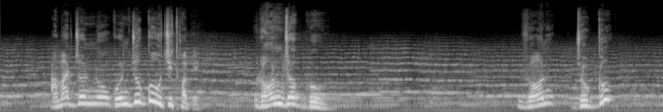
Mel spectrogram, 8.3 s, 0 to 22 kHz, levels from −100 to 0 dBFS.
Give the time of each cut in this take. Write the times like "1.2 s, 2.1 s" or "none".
none

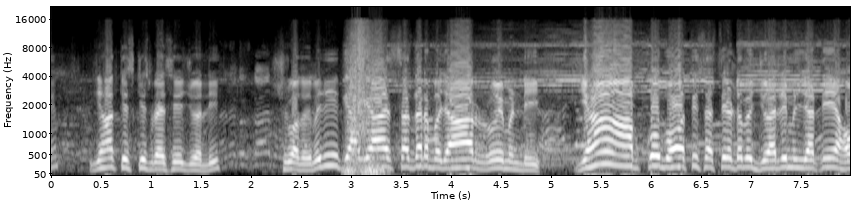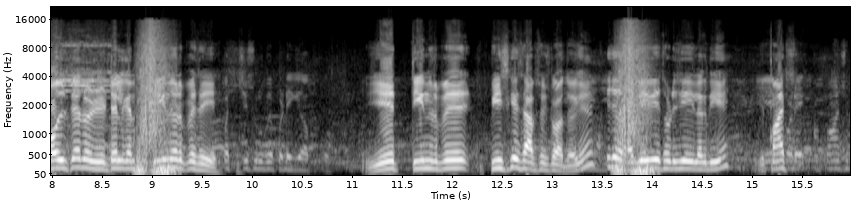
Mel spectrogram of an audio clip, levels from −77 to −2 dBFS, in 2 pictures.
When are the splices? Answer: 2.9 s, 8.8 s, 13.6 s

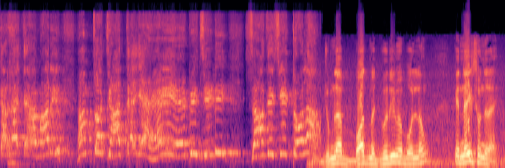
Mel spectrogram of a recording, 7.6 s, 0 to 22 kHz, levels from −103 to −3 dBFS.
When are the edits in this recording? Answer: 4.7 s

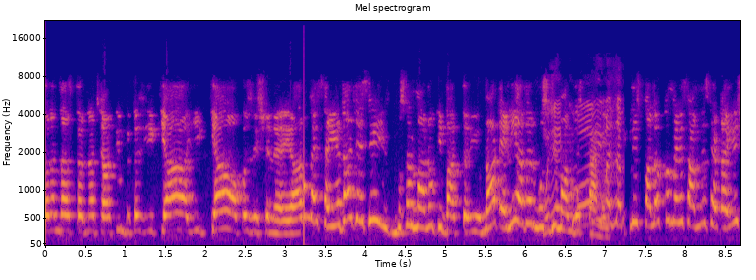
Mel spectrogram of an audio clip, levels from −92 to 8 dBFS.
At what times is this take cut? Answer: 3.2 s, 7.2 s

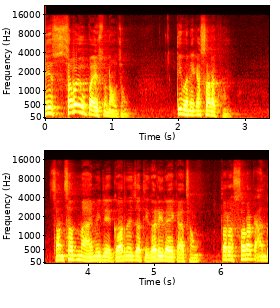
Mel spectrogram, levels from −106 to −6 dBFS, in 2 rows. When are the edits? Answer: none

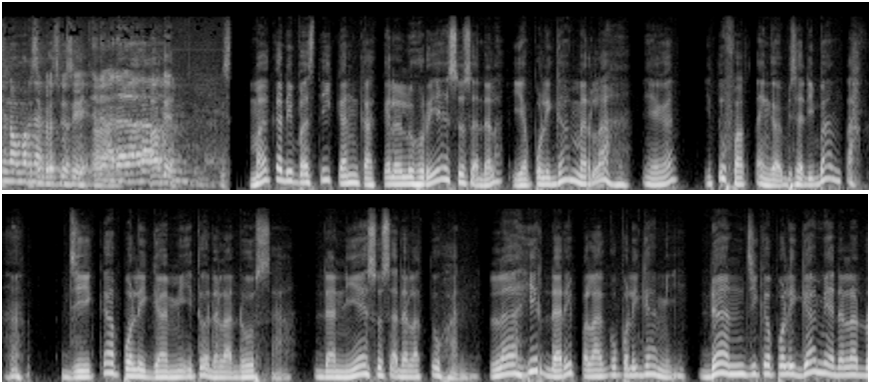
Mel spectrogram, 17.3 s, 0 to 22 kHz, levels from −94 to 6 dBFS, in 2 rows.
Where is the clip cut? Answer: 2.3 s, 9.2 s

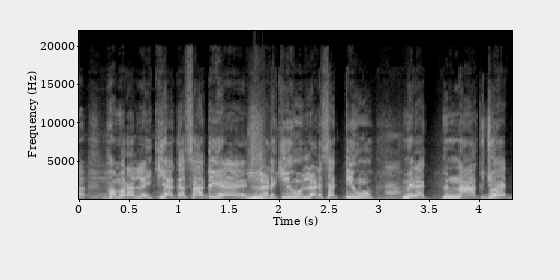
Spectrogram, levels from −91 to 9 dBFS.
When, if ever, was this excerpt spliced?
1.7 s

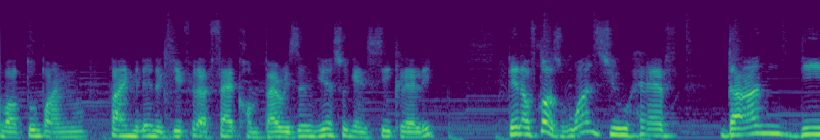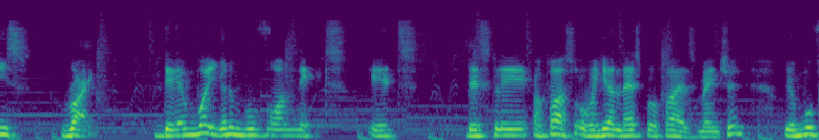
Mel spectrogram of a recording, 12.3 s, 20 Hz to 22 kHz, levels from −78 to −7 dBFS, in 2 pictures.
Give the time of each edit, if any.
none

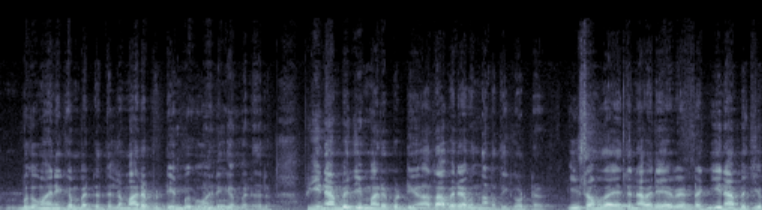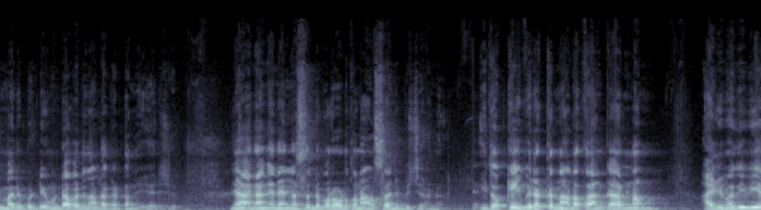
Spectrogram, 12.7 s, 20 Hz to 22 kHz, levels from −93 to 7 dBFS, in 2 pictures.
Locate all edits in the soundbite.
10.3 s

